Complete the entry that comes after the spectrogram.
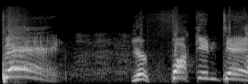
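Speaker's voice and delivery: loud, high play-acted gunman's shout; big drawn-out mock threat; mock killing shout. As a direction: shout it like a pretend gunshot. Acting out a Deadwood killing.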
